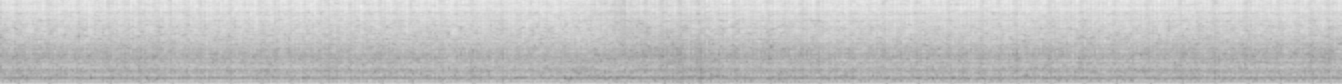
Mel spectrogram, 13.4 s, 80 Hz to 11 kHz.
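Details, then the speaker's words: 1978 Datsun 620 with an L20B four-cylinder and a newly installed Hot-Spark HS-HIT4 distributor, timing estimated: a steady, even idle of about 720–730 rpm with a brief blip midway and smooth firing; normal idle. "i did plug that in to get the kind of the rpm i got about a 720 730 rpm idle um but i'll kind of show you a little bit and fire it up and kind of let you all hear it run at least"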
